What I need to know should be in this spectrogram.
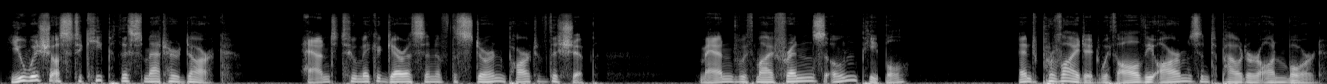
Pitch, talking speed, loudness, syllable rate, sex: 115 Hz, 165 wpm, -19 LUFS, 4.2 syllables/s, male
